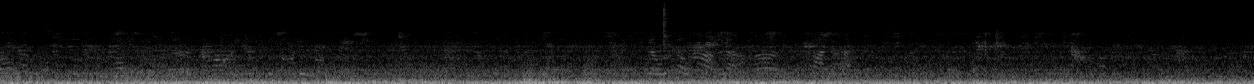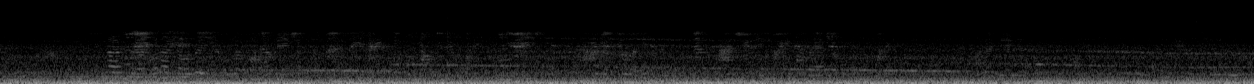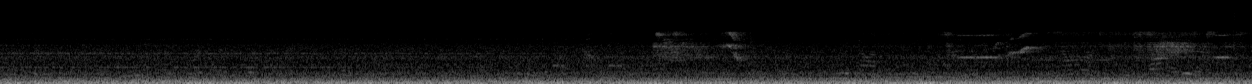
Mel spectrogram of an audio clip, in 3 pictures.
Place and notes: Zhabei District, Shanghai - Line 10 (Shanghai Metro)
from North Sichuan Road station to Yuyuan Garden station, Binaural recording, Zoom H6+ Soundman OKM II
